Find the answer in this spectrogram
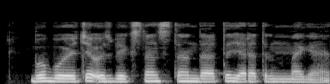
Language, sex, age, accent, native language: Uzbek, male, 18-24, Jizzax, Uzbek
